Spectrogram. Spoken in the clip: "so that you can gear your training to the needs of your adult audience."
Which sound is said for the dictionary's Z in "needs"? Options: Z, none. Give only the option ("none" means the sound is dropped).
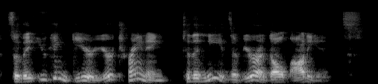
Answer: Z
